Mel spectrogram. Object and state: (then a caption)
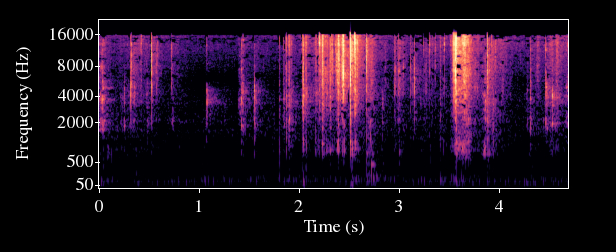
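Bar soap being shaved. A small metal blade shaves a solid rectangular mint green soap bar embossed "BODY BAR," cut through to its cream interior. Quiet, dry, crisp scraping and crumbly shaving sounds come in short, irregular strokes, almost all bright and high with no low end. They build to a denser, louder run of crackling shavings in the middle and end with one more strong cut.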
